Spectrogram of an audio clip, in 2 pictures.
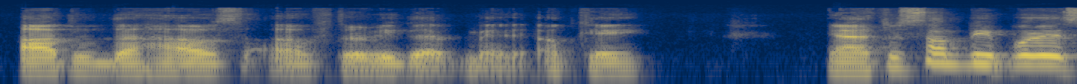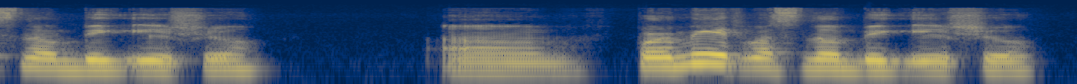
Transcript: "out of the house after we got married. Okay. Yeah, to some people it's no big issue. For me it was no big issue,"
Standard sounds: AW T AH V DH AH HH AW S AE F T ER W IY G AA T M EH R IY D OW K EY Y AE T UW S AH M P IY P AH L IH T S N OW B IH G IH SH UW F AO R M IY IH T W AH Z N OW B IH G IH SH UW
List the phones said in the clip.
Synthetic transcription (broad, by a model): AW T AH V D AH HH AW S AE F T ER W IY G AA T M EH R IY OW K EY Y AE T UW S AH M P IY P AH L IH T S N OW B IH G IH SH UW F AO R M IY IH T W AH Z N OW B IH G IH SH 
